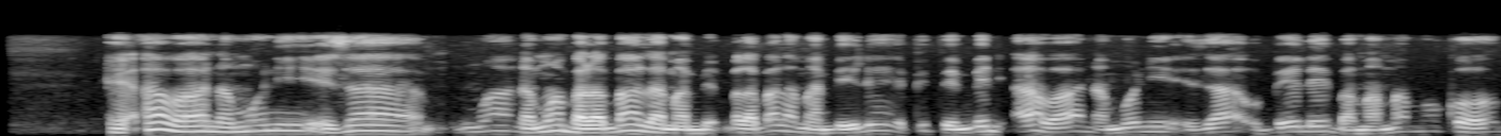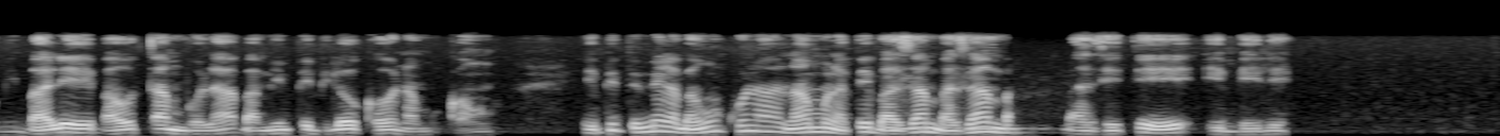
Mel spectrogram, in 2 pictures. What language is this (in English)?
Lingala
